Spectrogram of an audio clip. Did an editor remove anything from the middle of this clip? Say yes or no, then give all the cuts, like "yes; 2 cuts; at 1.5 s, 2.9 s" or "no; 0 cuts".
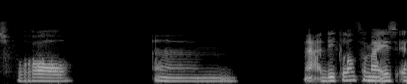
no; 0 cuts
